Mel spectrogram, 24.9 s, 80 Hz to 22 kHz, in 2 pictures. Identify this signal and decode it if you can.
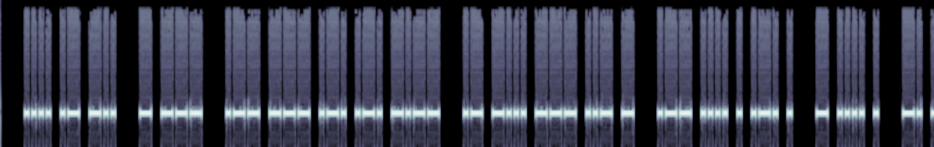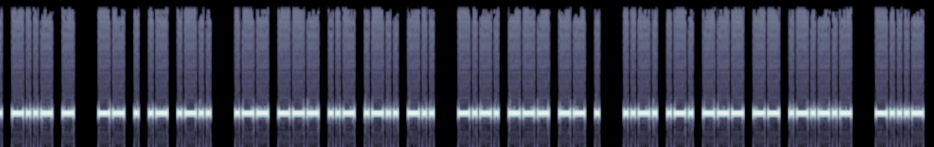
Morse code, heard as a keyed tone, about 25 wpm, 1000 Hz. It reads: HAD TO WORRY ABOUT WHERE THE NEXT MEAL WOULD COME FROM. <BT>
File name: qotdfiles / 25wpm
